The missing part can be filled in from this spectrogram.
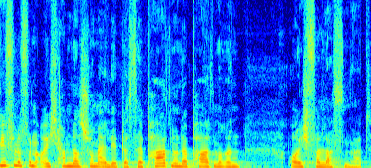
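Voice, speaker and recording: A woman speaks with very wide pitch swings. Noticeable background noise can be heard. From Kenya and Germany, several countries. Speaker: coach and keynote speaker. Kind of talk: keynote talk.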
